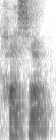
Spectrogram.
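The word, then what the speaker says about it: Khazar: hassar people so decay in Kazar is not pronounced so it's silent it's called hassar and for this I even got me another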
